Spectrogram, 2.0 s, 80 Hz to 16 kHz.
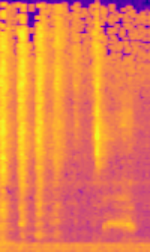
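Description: A few faint scratchy strokes of toothbrush bristles scrubbing a 3M 9501V disposable respirator mask.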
